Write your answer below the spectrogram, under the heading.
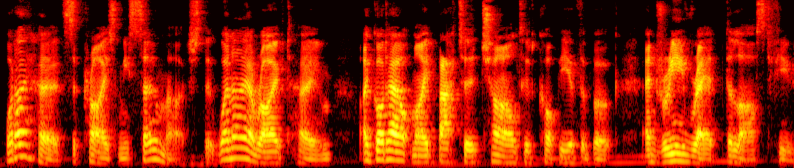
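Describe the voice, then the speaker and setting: A man, an author, reading his own book introduction as scripted narration in a measured, earnest, reflective way. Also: on the low side, pushed and bright. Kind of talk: scripted audiobook-style narration.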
